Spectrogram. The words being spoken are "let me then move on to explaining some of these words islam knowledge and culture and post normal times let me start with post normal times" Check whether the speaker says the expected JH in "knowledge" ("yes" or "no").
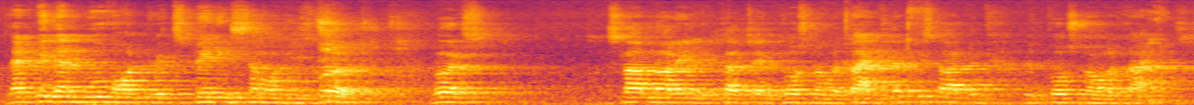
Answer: no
